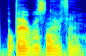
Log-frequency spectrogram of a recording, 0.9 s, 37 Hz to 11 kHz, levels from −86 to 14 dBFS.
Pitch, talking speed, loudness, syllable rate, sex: 80 Hz, 280 wpm, -19 LUFS, 6.9 syllables/s, male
